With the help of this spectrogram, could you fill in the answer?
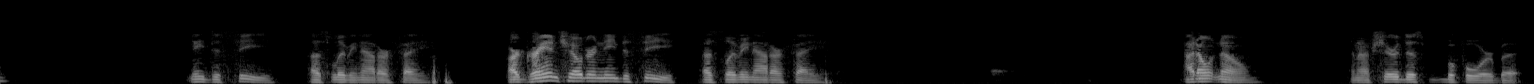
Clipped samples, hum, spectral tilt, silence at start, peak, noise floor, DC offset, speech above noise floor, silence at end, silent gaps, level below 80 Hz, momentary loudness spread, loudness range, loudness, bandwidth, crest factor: under 0.1%; 60 Hz at -70 dBFS; -5 dB/octave; 0 s; -12 dBFS; -75 dBFS; under 0.1%; 42 dB; 0.15 s; none; -68 dBFS; 14 LU; 9 LU; -34 LUFS; 5 kHz; 24 dB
